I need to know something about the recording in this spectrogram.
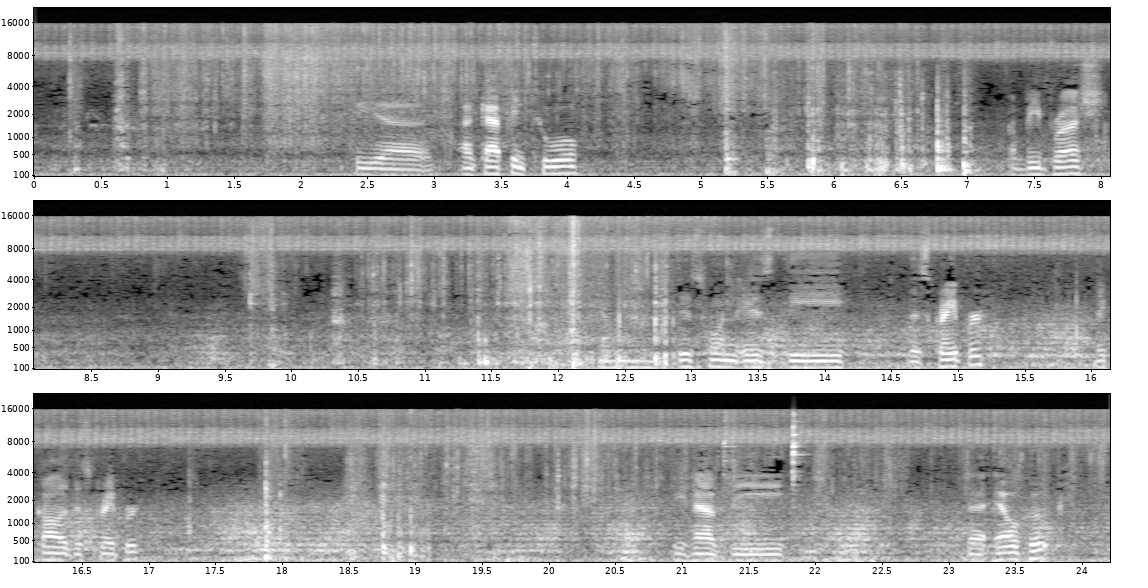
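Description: Cardboard and plastic rustle and crinkle as items are handled.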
